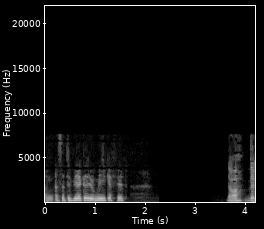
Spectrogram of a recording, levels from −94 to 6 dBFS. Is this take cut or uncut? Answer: uncut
